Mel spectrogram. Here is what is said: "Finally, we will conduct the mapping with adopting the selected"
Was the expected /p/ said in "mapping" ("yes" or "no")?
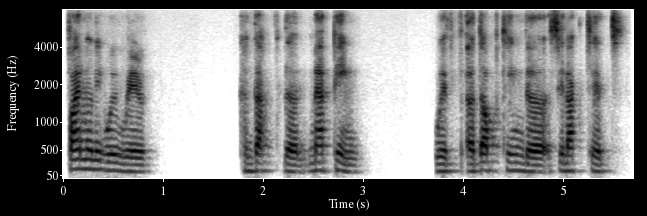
yes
